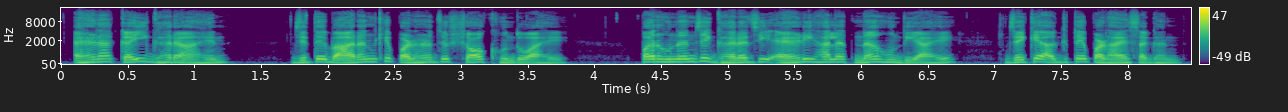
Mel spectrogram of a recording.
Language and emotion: Sindhi, neutral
